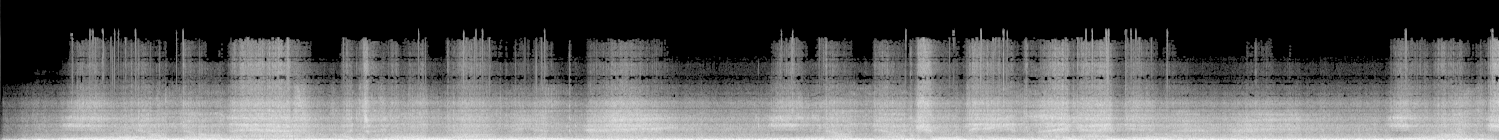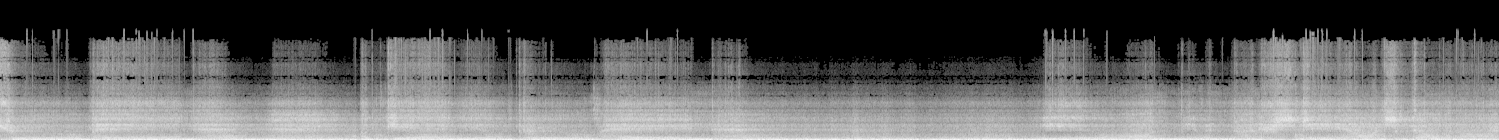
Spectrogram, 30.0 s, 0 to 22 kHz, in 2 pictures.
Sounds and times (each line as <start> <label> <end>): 0.0 voice sound I made using my deepest tone 29.9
